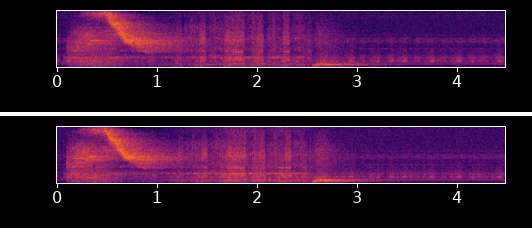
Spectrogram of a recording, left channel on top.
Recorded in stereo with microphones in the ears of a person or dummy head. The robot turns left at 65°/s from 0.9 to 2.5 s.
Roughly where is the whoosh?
Centre.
